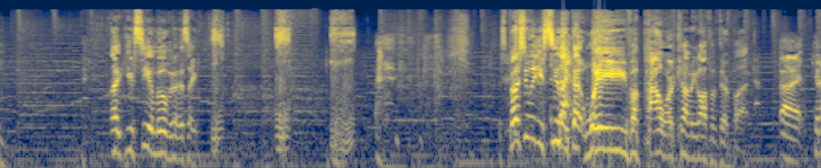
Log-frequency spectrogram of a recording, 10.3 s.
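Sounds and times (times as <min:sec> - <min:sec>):
speech: 0:01.4 - 0:03.0, 0:06.4 - 0:10.2
fart noise made with the mouth: 0:02.5 - 0:04.7
laughter: 0:04.6 - 0:07.6.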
